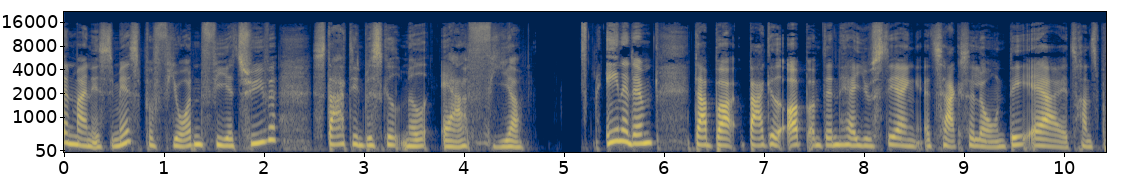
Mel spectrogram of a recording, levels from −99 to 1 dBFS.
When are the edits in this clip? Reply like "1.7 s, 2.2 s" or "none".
none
